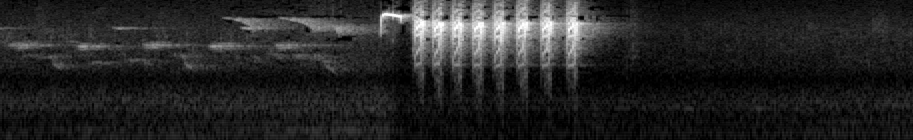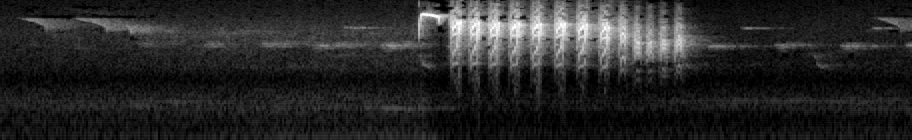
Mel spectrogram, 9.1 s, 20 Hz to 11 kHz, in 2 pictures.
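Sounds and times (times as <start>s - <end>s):
Eurasian blue tit scolding: 1.2s - 3.0s, 6.2s - 8.1s.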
